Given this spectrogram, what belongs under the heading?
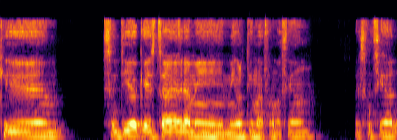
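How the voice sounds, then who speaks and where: A man with a fairly high pitch and a dark, mellow tone speaks at a very slow pace. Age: 60s. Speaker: qigong teacher. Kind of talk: casual chat.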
